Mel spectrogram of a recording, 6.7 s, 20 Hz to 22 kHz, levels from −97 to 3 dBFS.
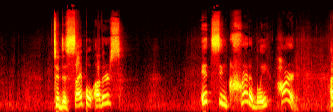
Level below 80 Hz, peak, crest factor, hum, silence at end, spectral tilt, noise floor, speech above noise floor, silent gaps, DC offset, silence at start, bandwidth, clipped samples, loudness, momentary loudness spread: -66 dBFS; -4 dBFS; 16 dB; none; 0 s; -3 dB/octave; -62 dBFS; 44 dB; none; under 0.1%; 1.1 s; 16 kHz; under 0.1%; -18 LUFS; 9 LU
